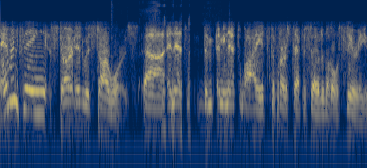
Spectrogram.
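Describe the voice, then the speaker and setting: A man's voice holds very even loudness over noticeable background noise. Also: moderate pace. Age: 40s. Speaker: TV documentary creator and director. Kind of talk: interview. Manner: hesitant, many filler words.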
